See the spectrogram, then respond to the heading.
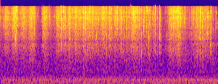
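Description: A large, red, shiny metallic foil curling-ribbon bow is held in both hands and squeezed and crinkled with the fingers. It makes a steady, dense crinkling and crackling with bright, high rustle over a constant low hum throughout.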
